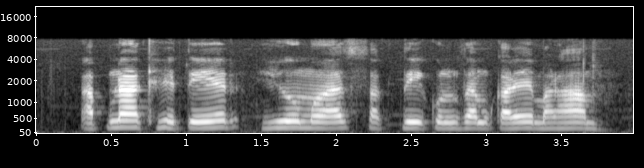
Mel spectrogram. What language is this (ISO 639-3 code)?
mag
